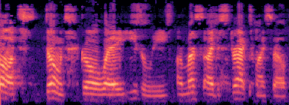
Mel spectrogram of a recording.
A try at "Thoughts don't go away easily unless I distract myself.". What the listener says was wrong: Much better.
